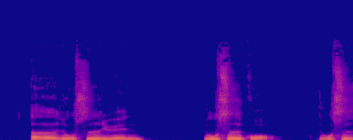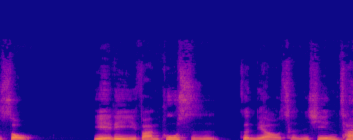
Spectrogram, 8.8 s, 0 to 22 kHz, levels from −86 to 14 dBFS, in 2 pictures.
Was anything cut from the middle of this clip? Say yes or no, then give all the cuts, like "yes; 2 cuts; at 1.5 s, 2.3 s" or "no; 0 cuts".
no; 0 cuts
